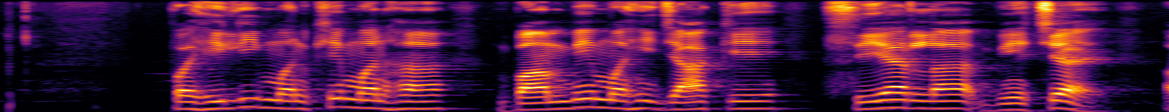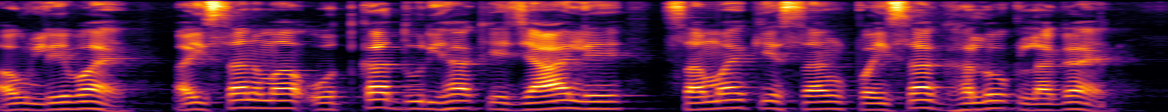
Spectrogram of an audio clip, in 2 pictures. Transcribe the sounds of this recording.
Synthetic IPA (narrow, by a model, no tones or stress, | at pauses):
pəɦilimənkʰemənɦə | bãmbeməɦĩd͡ʒake | sejəɾləbẽt͡ʃəj | ə̰ulebəj | ə̰ɪsənmãʔot̪kad̪uɾiɦaked͡ʒaelesəməjkesəŋɡpəjsaɡʱəlokləɡəj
